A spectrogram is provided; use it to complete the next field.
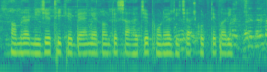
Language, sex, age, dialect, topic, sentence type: Bengali, male, 18-24, Western, banking, statement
